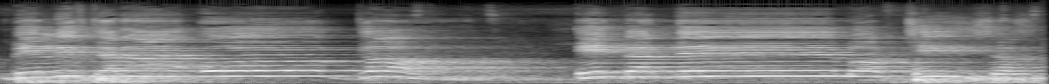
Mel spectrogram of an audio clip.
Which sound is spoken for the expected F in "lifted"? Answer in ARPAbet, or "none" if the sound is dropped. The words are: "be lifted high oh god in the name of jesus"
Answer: none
